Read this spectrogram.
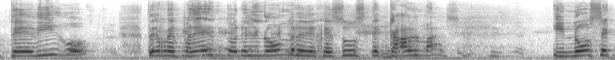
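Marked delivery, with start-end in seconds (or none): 0.0-4.6 high, acted near-tearful command; almost crying. Desperate passenger rebukes the wind a third time, acting almost in tears. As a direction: plead and rebuke as if close to tears. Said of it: "casi llorando".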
